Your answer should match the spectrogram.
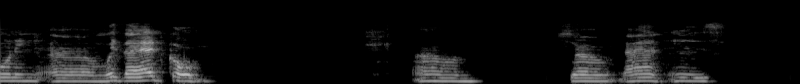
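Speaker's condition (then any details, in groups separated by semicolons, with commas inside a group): Cerebral palsy; from birth, uses wheelchair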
